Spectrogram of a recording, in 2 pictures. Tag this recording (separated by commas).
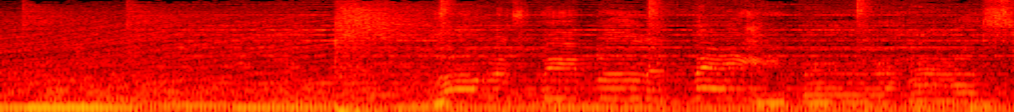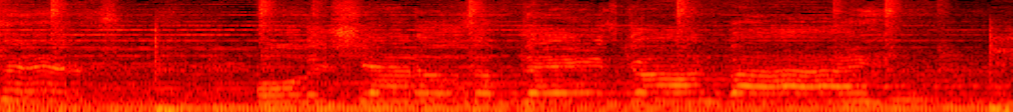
Music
